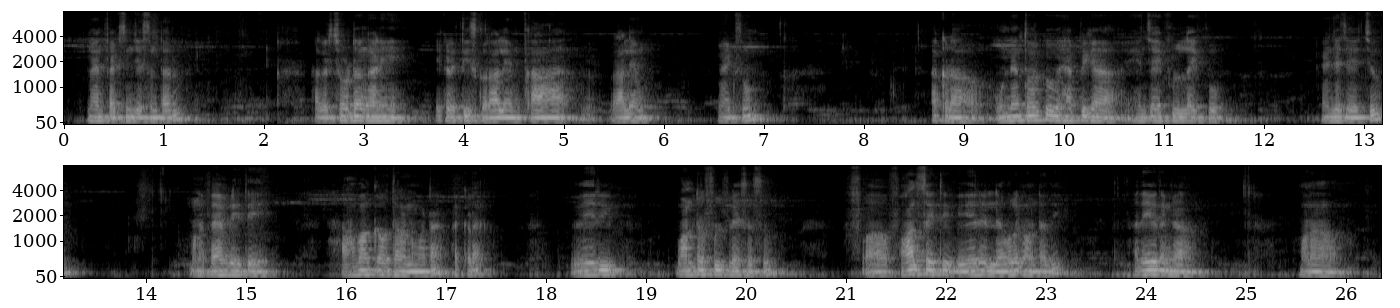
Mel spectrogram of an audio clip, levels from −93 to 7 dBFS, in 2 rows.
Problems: none marked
